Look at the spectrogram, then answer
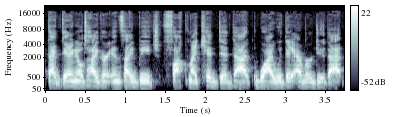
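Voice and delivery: low, soft weary mom grumble; a tired mom venting; exasperated mom. Retold or imitated. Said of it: "moms where they're like".

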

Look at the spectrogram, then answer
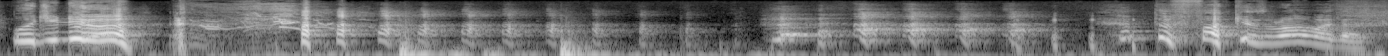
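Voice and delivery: high laughing voice. Real, not acted. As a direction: laugh through the words. Laughing at the bit.

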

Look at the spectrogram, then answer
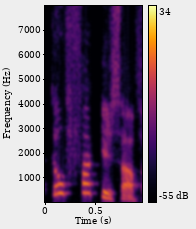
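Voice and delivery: high-pitched mock retort; retold retort. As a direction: quote the manager's dismissal high, without extra volume. Manager's retort to angry emailer retold.

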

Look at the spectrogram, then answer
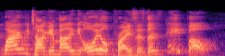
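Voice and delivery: high, fast exasperated plea. Retold or imitated. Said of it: "I was like".

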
